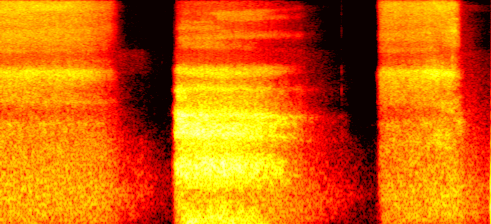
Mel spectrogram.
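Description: Deep yoga breaths during a core practice come in three long, close airy pulses, each a full inhale or exhale separated by short silences.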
